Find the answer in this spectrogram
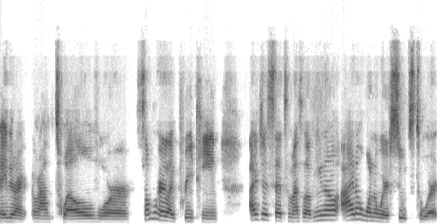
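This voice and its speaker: At a medium pitch, a woman's voice moves through very wide pitch swings. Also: moderate pace. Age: 30s. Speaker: DIY blogger. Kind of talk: casual chat.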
